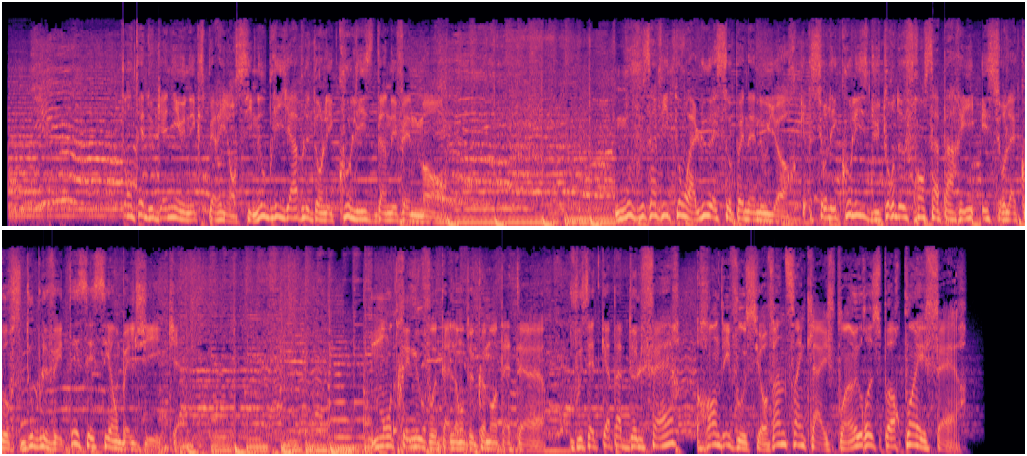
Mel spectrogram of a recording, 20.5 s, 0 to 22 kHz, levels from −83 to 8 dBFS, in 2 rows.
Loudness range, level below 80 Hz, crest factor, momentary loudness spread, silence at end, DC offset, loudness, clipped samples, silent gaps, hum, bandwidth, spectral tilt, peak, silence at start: 1 LU; -22 dBFS; 12 dB; 3 LU; 0.55 s; under 0.1%; -11 LUFS; under 0.1%; none; none; 16.5 kHz; -4 dB/octave; 0 dBFS; 0.05 s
